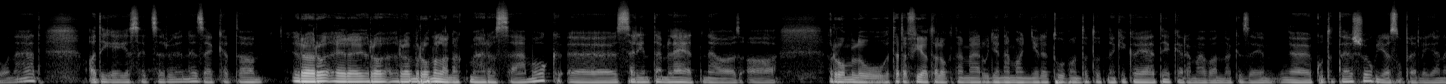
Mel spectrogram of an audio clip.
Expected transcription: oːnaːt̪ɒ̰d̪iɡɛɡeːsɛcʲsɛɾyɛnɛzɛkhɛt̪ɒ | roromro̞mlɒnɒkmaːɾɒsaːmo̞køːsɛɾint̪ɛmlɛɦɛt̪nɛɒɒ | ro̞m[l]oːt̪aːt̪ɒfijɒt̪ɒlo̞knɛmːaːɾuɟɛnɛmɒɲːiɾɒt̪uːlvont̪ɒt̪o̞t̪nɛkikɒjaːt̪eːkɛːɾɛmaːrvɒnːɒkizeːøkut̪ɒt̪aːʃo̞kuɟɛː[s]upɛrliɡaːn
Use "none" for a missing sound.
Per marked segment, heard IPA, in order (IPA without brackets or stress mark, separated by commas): l, s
